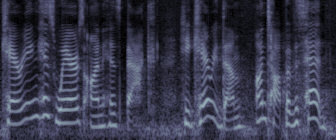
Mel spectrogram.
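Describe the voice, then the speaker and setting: A woman's voice: sits high, big pitch swings, moderate pace. A woman hosting a children's storytime, speaking in a playful, theatrical kids' entertainer manner directly to young listeners. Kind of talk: animated children's story reading and presenting. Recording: clear background noise.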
